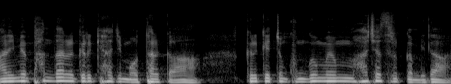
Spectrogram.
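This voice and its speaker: Dark, mellow and somewhat breathy, a voice with a Gyeongsang accent comes through on a very clean recording with a silent background. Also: man, medium pitch for a man, ordinary pitch variation, moderate pace. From Gyeongsang region, Korea. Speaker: doctor and church elder giving a lecture. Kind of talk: lecture. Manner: halting.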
